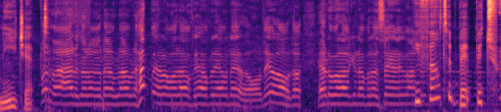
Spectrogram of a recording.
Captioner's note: auctioneer babbling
